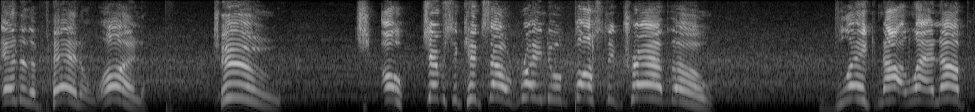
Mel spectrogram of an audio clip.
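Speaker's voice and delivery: high, shouted play-by-play; excited shouting. Real, not acted. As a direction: scream it like the match hangs on it. Commentator screams through near-fall and submission.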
